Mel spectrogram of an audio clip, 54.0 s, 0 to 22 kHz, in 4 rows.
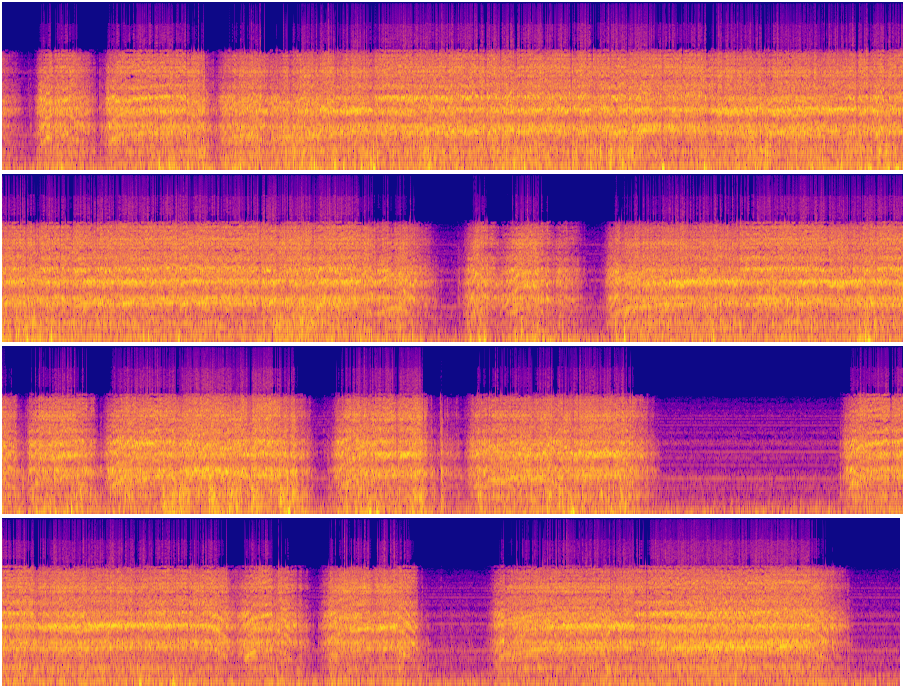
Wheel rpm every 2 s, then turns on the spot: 90, 130, 200, 220, 230, 220, 220, 230, 230, 180, 80, 120, 230, 190, 150, 170, 130, 160, 70, 10, 200, 220, 120, 90, 180, 210, 110.
26-28 44-46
